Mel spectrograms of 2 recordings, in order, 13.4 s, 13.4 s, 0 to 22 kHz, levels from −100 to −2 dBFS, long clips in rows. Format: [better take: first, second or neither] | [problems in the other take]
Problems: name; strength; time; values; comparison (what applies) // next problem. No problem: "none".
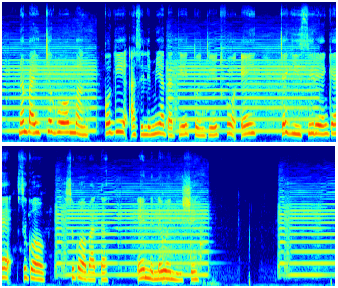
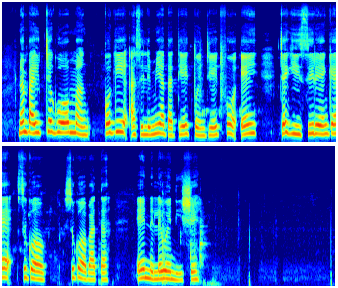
second | background sound (Bowed string instrument); 11 dB below the speech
